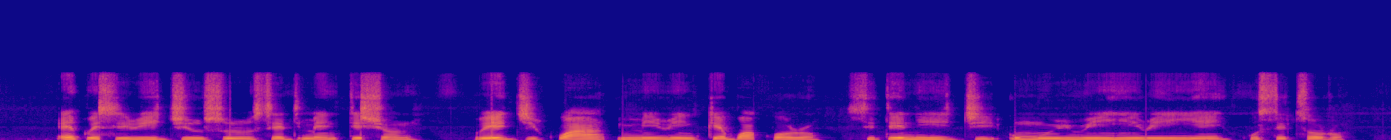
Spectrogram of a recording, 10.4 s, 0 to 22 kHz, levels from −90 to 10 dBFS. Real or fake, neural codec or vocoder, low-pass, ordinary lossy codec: fake; vocoder, 22.05 kHz, 80 mel bands, WaveNeXt; none; none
